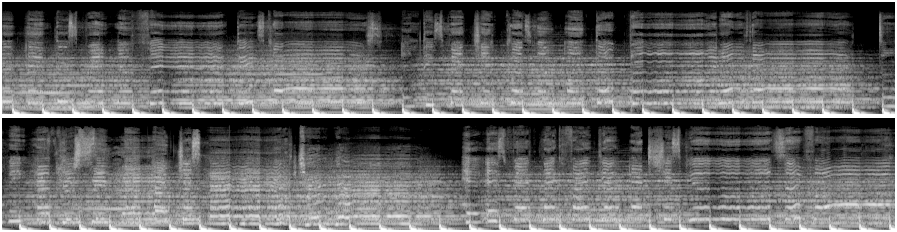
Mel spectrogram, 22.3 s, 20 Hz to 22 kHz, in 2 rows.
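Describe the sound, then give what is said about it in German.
A steady electronic kick drum pounds out a four-on-the-floor beat, loud and evenly spaced, thumping under a dense layer of synths and tonal music with no talking. “Dazu kommt eine Elektro-Bass-Drum mit 4 on the floor”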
